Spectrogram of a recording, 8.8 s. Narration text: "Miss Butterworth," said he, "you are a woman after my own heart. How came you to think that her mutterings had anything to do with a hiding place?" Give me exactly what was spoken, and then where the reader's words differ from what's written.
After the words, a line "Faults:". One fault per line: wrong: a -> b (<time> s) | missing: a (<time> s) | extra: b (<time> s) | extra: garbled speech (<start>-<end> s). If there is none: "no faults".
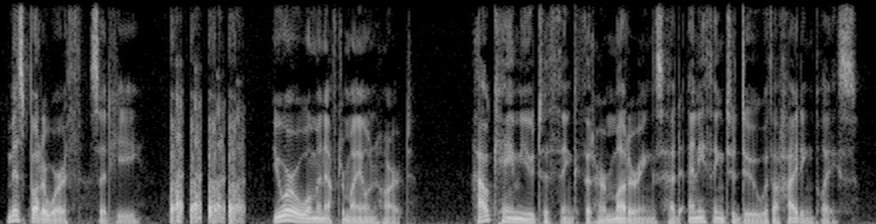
"Miss Butterworth," said he, "you are a woman after my own heart. How came you to think that her mutterings had anything to do with a hiding place?"
Faults:
no faults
